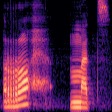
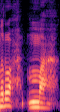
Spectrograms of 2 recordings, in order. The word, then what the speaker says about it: رحمت: Kalau berhenti, maka berhentinya rahmat, bukan rahmah.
